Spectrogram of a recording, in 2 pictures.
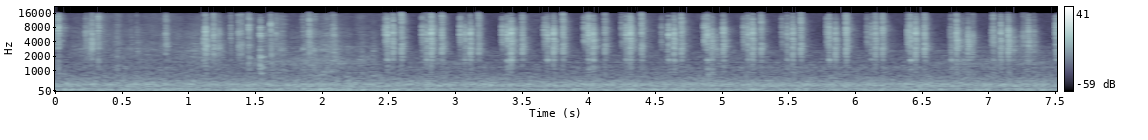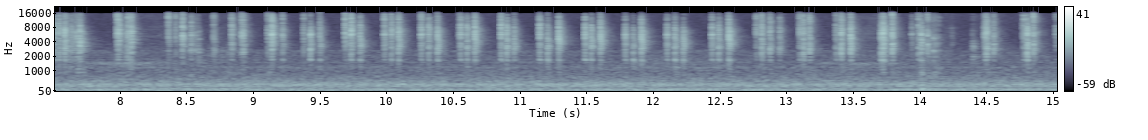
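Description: A hollow cordless drill body with a yellow plastic housing and a black collar is tapped with long nails. Dozens of quick, bright, clicky taps patter over the full clip, with a steady low rumble underneath and each tap dying away almost at once.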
